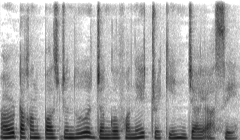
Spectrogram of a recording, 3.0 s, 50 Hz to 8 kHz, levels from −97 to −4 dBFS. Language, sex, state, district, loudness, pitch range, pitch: Nagamese, female, Nagaland, Kohima, -18 LUFS, 190-220 Hz, 205 Hz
